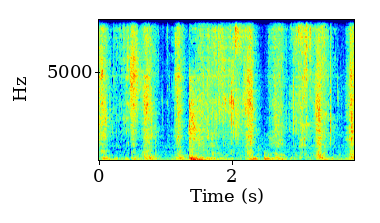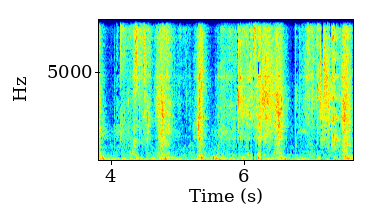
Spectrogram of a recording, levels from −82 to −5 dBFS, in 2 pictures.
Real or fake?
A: fake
